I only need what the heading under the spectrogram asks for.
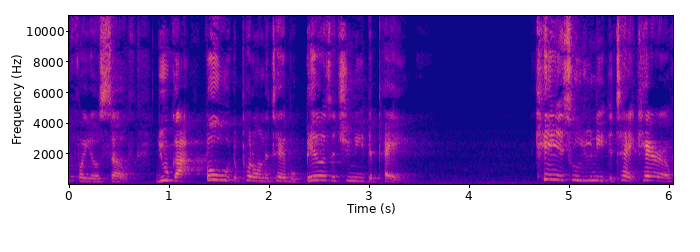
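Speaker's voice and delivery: preaching. Acted. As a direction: preach it hard to the congregation. Preaches at full force.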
